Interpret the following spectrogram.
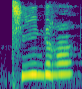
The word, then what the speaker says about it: tigre: Un tigre, très bien, on entend G dans tigre.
